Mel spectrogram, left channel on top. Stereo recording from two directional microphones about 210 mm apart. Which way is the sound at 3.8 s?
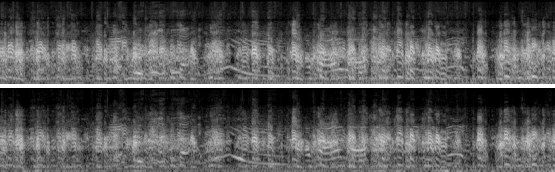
35° left (ahead or behind).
